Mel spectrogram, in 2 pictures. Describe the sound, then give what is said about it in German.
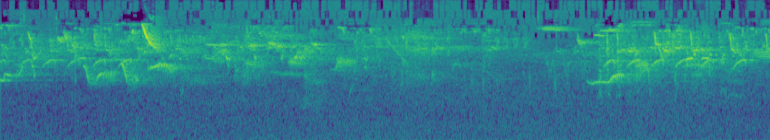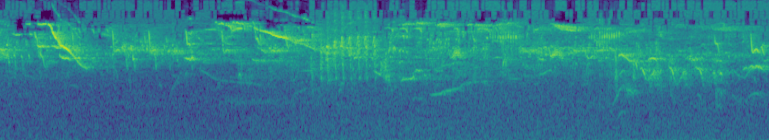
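A common starling sings a varied stream of high whistles, chirps, crackles and rattles, mimicking other birds including a blackbird, in continuous phrases of fairly even loudness. “Da diese hohen Pfiffe. Piep. Dieses Knistern und Knattern, all das ist Star. Der Star unter den Vögeln, weil er so viele Stimmen imitieren kann.”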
